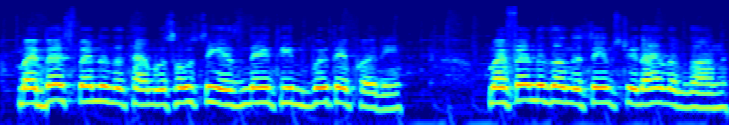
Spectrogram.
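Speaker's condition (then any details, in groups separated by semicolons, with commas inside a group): Brain injury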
